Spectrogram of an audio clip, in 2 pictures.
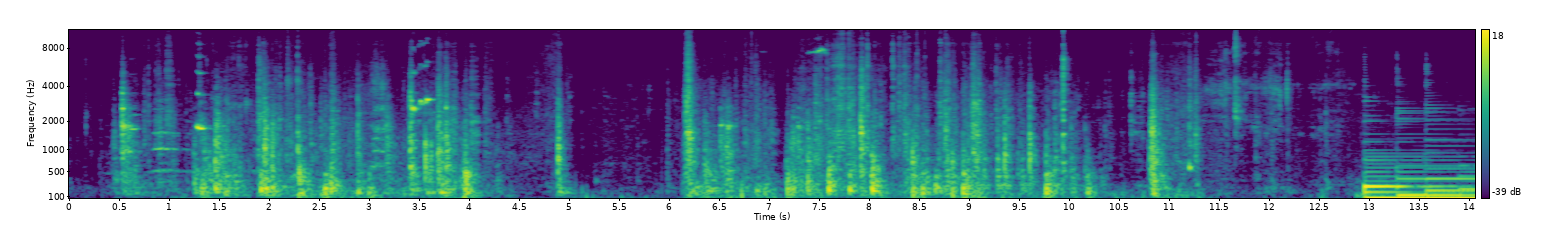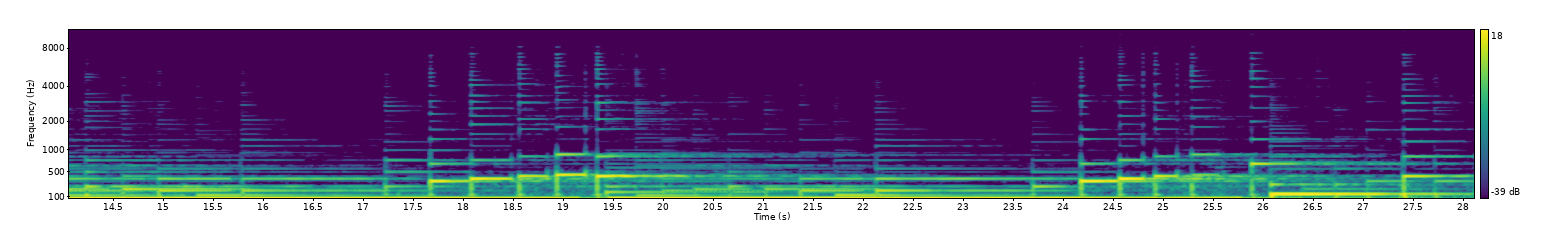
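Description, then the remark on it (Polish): Dense wooden clattering and knocking from a weaving loom for about thirteen seconds, irregular but busy, then it gives way to steady, sustained instrumental music that fills the rest. “Kot warsztatu już ustał.”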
